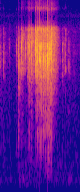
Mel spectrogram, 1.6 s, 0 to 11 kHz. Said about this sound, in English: I have the Rider-Waite Tarot deck. Hold on 1 second as I shuffle.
